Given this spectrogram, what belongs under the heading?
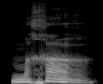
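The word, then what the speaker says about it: מָחָר: Machar.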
